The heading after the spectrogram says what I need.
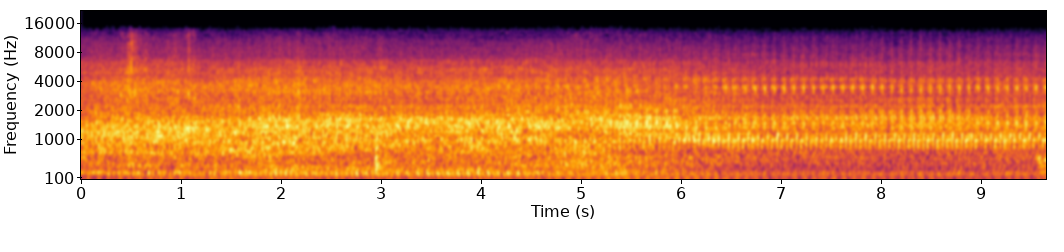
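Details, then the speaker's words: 2001 Buick LeSabre idling, recorded under the car, after a sudden loss of power and misfire: loose, uneven metallic rattle about three per second from the catalytic converter's broken-up insides, not a heat shield. "not an exhaust Shield or anything that's the cat itself rattling right that so I figure we'll disconnect it and see if it uh runs any better with that off"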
